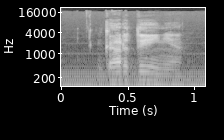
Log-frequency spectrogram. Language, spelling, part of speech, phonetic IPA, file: Russian, гордыня, noun, [ɡɐrˈdɨnʲə], Ru-гордыня.ogg
- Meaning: arrogance, pride (act or habit of arrogating, or making undue claims in an overbearing manner)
